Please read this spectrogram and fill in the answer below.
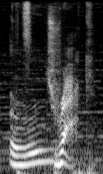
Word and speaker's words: Drak: but hey dear YouTube that's how you say my name there's no more Drake anymore on YouTube Drac I don't know why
